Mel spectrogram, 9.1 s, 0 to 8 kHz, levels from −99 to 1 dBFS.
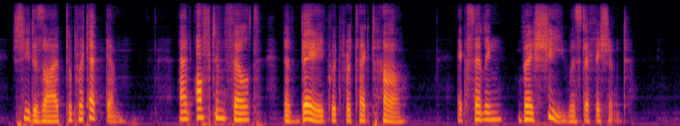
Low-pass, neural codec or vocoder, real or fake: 7.2 kHz; codec, 24 kHz, 1 kbps, SNAC; fake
